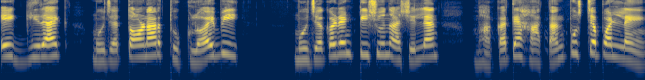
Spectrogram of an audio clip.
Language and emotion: Goan Konkani, disgusted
